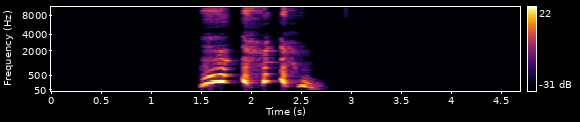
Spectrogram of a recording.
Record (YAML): cough_length: 4.7 s
cough_amplitude: 32768
cough_signal_mean_std_ratio: 0.33
survey_phase: alpha (2021-03-01 to 2021-08-12)
age: 45-64
gender: Male
wearing_mask: 'No'
symptom_cough_any: true
symptom_abdominal_pain: true
symptom_fatigue: true
symptom_fever_high_temperature: true
symptom_headache: true
symptom_onset: 3 days
smoker_status: Ex-smoker
respiratory_condition_asthma: false
respiratory_condition_other: false
recruitment_source: Test and Trace
submission_delay: 1 day
covid_test_result: Positive
covid_test_method: RT-qPCR
covid_ct_value: 19.3
covid_ct_gene: ORF1ab gene
covid_ct_mean: 19.8
covid_viral_load: 310000 copies/ml
covid_viral_load_category: Low viral load (10K-1M copies/ml)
